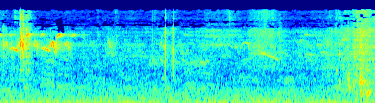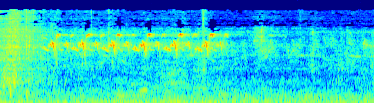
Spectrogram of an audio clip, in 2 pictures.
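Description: An object thrown by hand lands in lake water with a short splash about three and a half seconds in, over a steady low rumble of wind on the microphone. A bird chirps in quick repeated notes near the start and again just after the splash.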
